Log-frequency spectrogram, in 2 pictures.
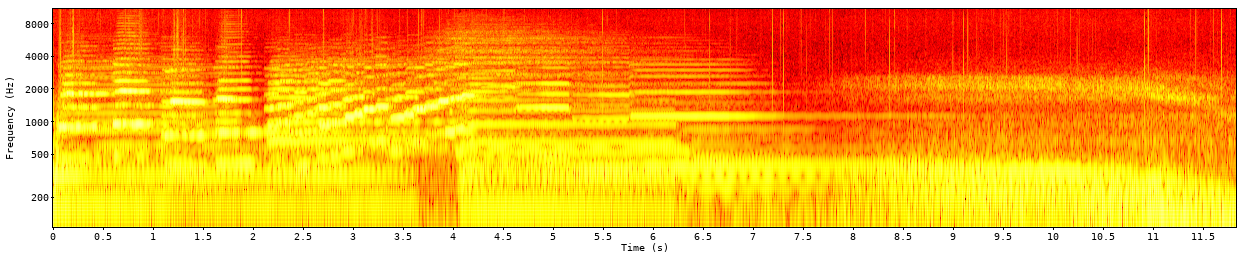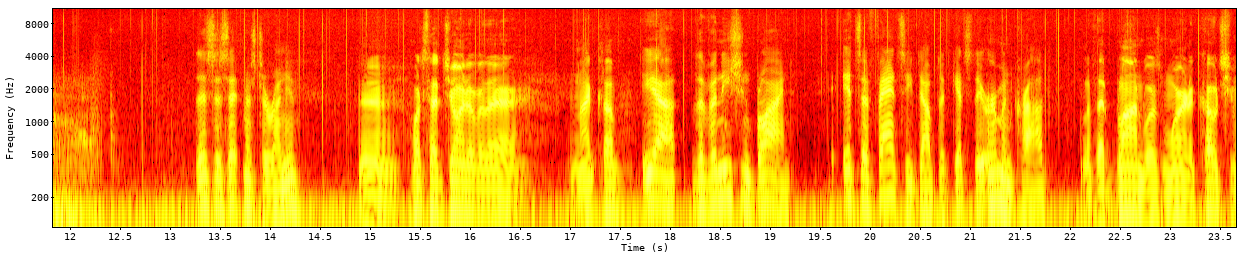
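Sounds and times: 
old jalopy engine droning: 0.0s - 18.3s
speech: 13.4s - 23.6s.

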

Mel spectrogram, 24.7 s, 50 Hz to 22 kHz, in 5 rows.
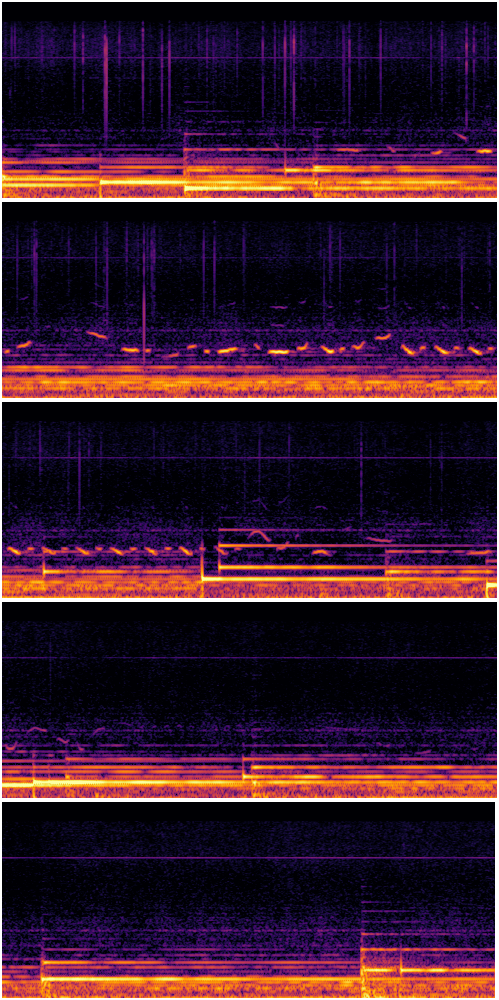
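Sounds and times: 
steady low humming tones: 0.0s - 24.7s
Winter Wren song slowed to quarter speed: 1.1s - 18.0s.

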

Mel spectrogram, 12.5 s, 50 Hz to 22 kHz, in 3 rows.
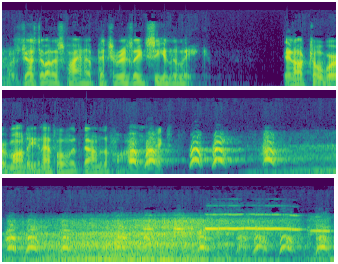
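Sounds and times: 
speech: 0.2s - 2.5s, 3.5s - 6.1s
dog barking: 5.8s - 7.8s, 8.4s - 10.0s, 10.8s - 12.4s
steady rumbling noise: 7.2s - 12.4s
faint high whine: 7.3s - 12.4s.

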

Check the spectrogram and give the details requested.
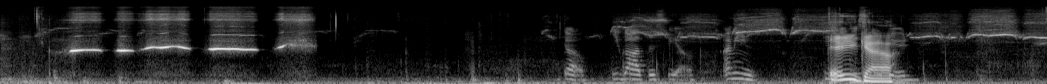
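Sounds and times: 
person whistling a birthday tune: 0.6s - 3.2s, 9.0s - 10.4s
speech: 5.7s - 9.2s.

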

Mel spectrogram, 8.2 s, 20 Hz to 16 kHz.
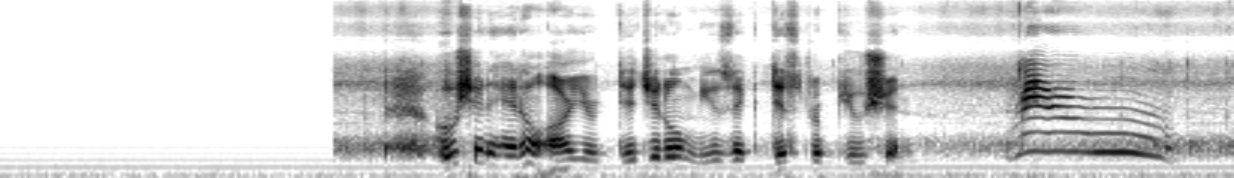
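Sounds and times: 
speech: 3.0s - 6.2s
cat meowing: 6.7s - 7.8s.

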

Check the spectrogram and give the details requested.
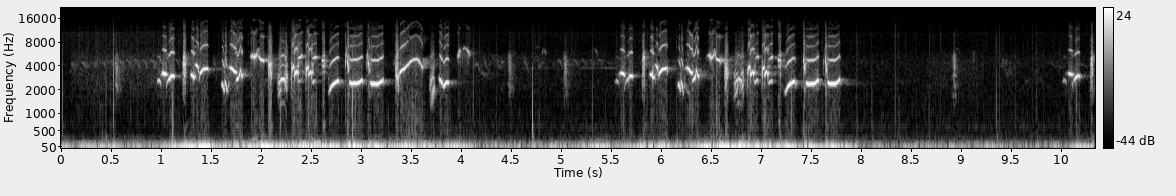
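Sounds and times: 
orchard oriole warbling in open country with scattered trees: 1.0s - 8.0s, 10.0s - 10.3s.

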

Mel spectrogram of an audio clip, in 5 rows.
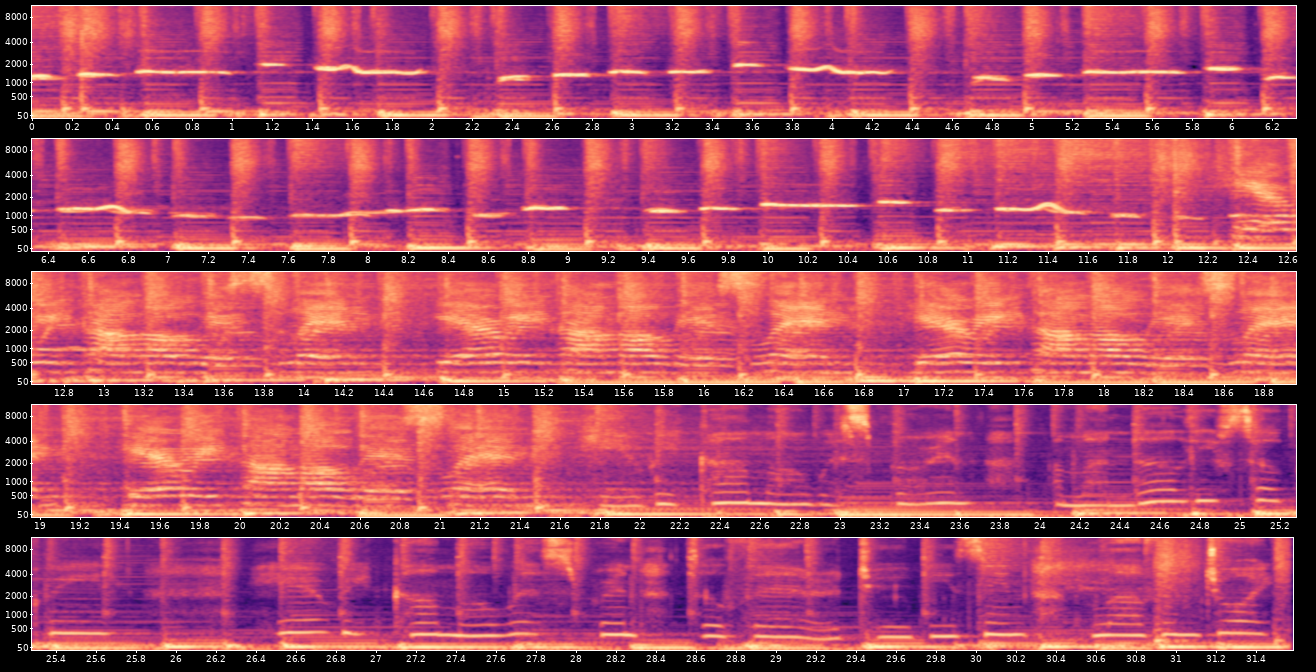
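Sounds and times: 
person whistling a bright lilting carol melody: 0.0s - 13.5s
steady instrumental backing music: 0.0s - 31.5s.

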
